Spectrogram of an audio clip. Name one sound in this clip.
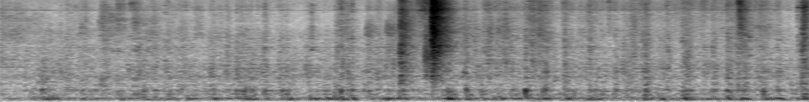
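Wet laundry sloshes and thumps inside a washing machine drum.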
